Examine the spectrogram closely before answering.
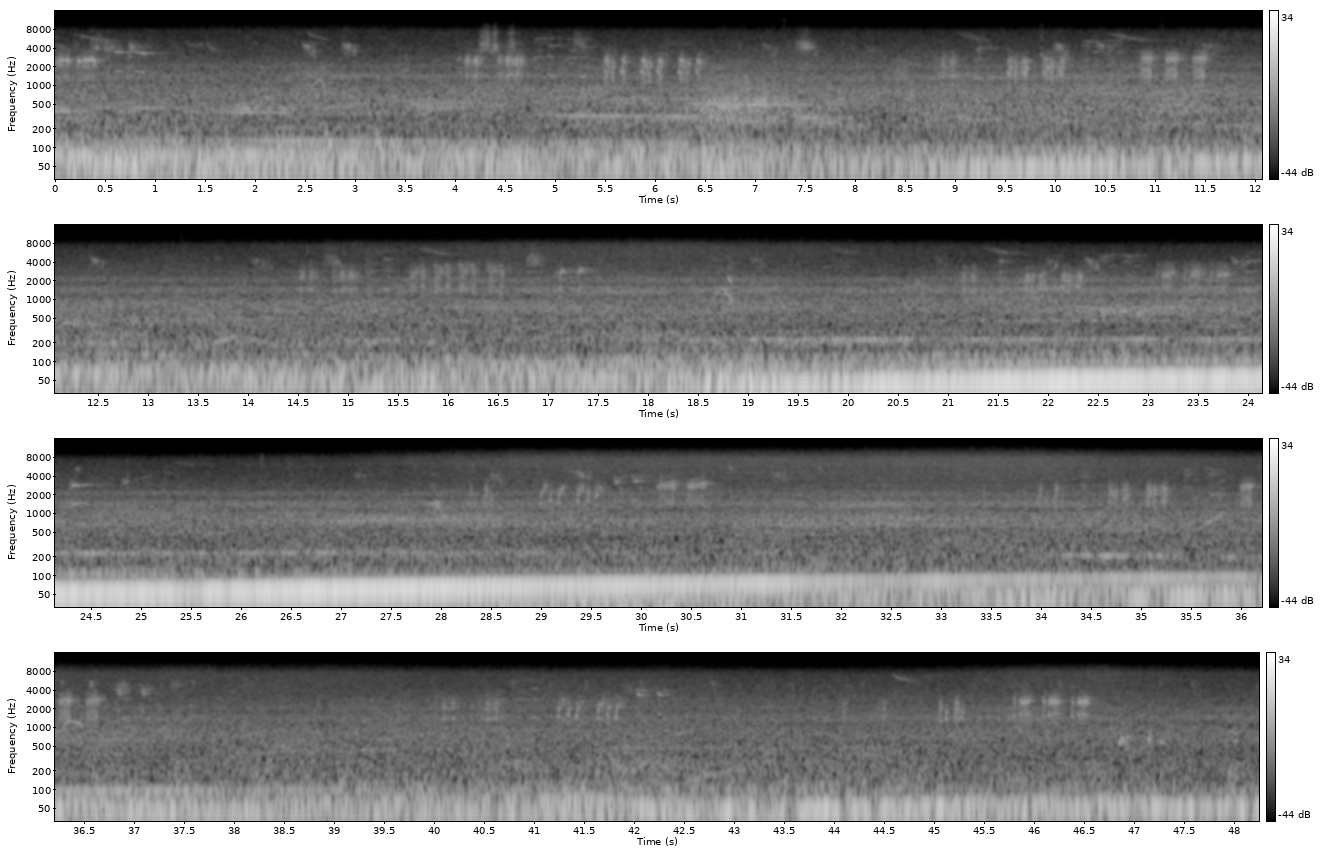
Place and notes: Vilkaviskis, Lithuania, lake
soundscape at the lake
